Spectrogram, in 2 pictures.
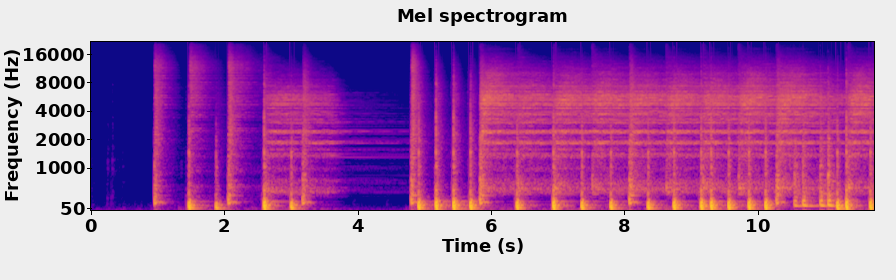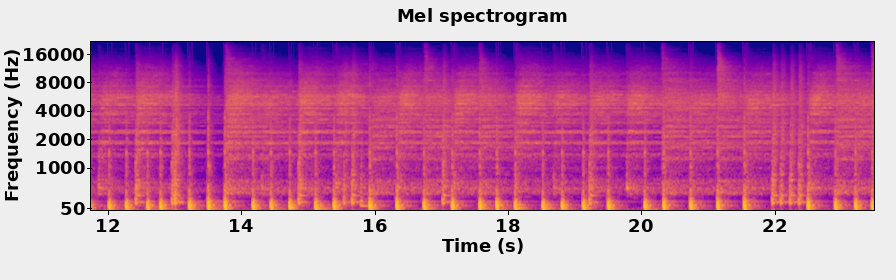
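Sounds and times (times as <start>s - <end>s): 
bass drum: 4.9s - 6.0s, 7.0s - 23.4s.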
